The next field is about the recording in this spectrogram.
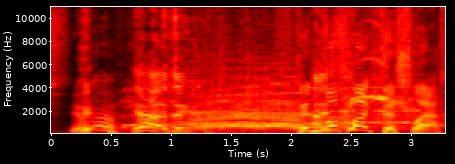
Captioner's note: cheers and applause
